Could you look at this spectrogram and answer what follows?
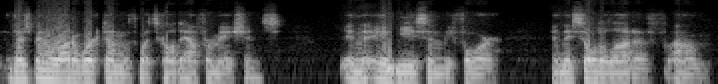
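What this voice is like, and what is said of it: Worn-out, strained voice. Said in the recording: “my voice is worn out”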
